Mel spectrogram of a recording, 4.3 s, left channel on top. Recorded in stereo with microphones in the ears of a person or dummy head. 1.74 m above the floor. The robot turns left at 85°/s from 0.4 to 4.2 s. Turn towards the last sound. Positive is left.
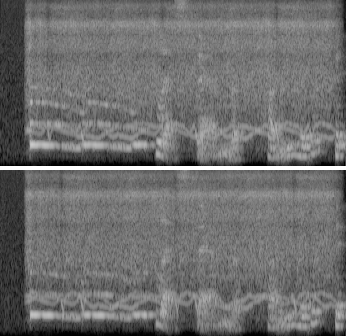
turn(degrees=10)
